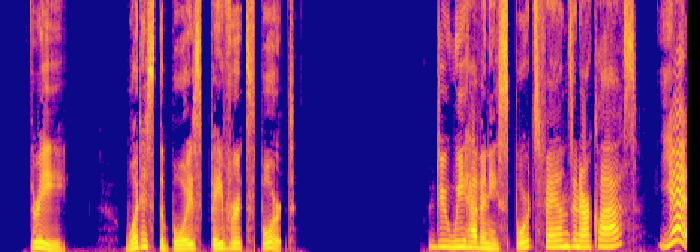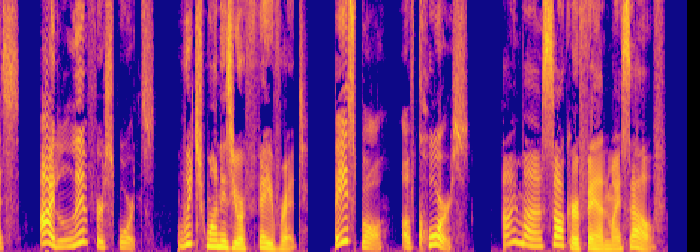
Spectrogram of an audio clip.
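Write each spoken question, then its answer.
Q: What is the boy's favorite sport?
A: baseball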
